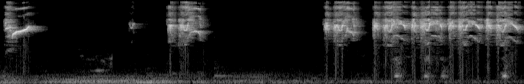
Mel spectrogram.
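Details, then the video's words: Plain-throated sunbird master song for training caged birds: a sharp high upslurred note, then after a pause a dense, fast, high-pitched chattering twitter. "masteran konin isian mewah"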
